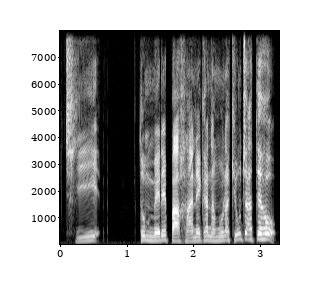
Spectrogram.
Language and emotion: Urdu, disgusted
